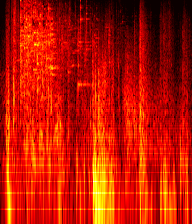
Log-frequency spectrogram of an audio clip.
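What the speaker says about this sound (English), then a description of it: "Can you break the glass?" Glass shatters loudly in a first-person shooter game, a sharp crash with scattering shards lasting several seconds amid game noise, with players' voices faintly in the background.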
